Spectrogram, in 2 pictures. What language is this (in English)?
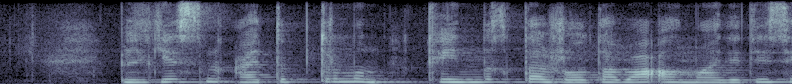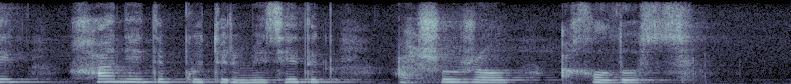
Kazakh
